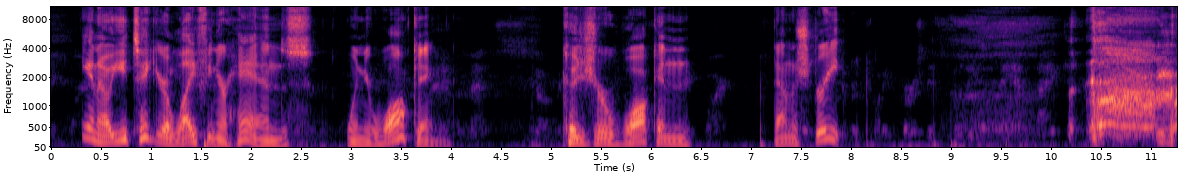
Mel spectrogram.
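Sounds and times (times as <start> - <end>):
speech: 0.3 - 4.1, 5.1 - 6.5, 7.2 - 8.0
single harsh rasping cough: 10.2 - 11.2.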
